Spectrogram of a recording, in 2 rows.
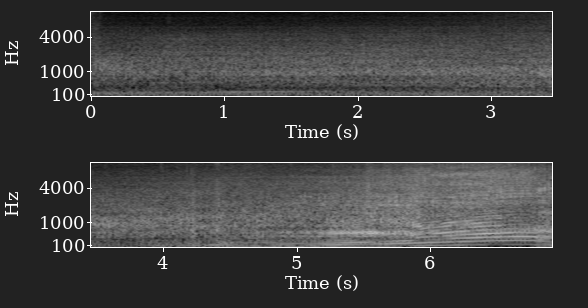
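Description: Alfa Romeo 4C's turbocharged four-cylinder engine running low as the car pulls out, then revving hard from about four seconds in as it accelerates away. The pitch climbs steadily and the sound is at its loudest near the end before cutting off suddenly.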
